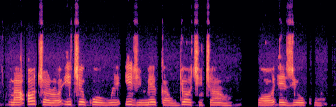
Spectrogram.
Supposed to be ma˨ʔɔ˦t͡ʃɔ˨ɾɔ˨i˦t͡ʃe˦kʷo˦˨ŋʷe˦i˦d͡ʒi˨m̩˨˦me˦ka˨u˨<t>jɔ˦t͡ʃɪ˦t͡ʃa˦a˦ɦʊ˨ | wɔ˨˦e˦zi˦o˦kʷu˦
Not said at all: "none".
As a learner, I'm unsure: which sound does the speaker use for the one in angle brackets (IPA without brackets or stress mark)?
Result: d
